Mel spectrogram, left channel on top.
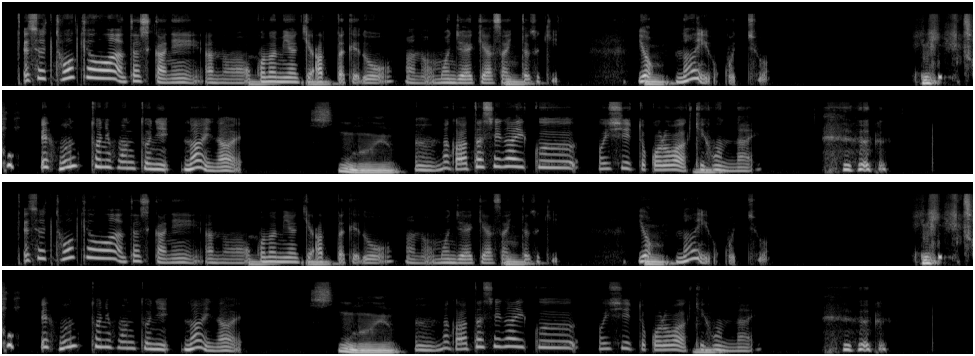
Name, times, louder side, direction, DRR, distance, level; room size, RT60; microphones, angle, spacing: voice 1, 0.2-5.4 6.4-7.7 10.1-12.1 13.8-17.2 17.9-18.6, left 3 dB, 35° left, 0.9 m, -27 dB
voice 2, 9.1-9.9 12.8-13.7 16.6-16.9, right 1 dB, 5° right, 0.3 m, -25 dB
head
